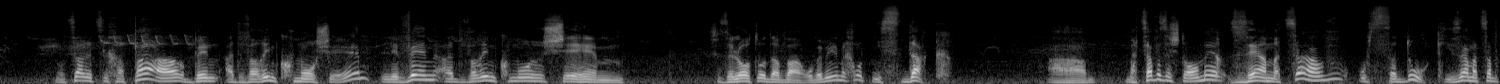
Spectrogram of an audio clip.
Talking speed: 120 wpm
